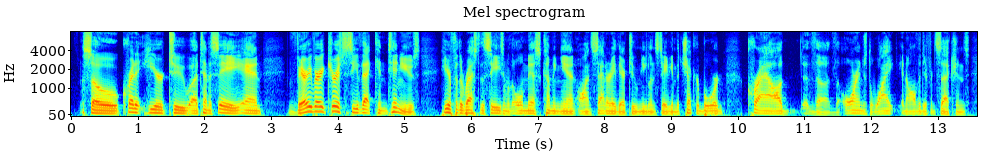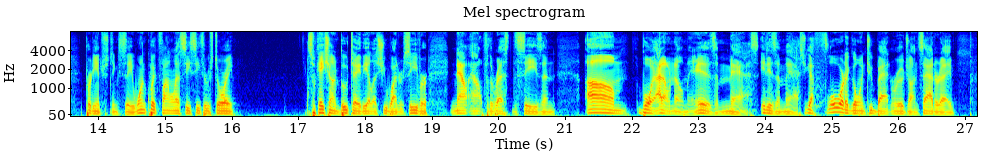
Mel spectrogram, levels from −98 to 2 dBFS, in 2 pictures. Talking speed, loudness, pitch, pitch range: 205 wpm, -23 LUFS, 95 Hz, 85-105 Hz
